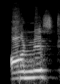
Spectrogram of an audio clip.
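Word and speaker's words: honest: तो आप ये देखिए यहां पे आपको किसका साउंड आया? ओ। ठीक है? ओ। तो इसलिए इससे पहले आपने क्या लगा दिया? एन ऑनेस्ट मैन। आपने एच को साइलेंट मान के इसके पहले आपने क्या लगाया?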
